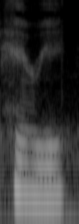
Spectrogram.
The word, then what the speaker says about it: hares: They're hares, and they pronounce it hairy. It's a long E, and they're dicks.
